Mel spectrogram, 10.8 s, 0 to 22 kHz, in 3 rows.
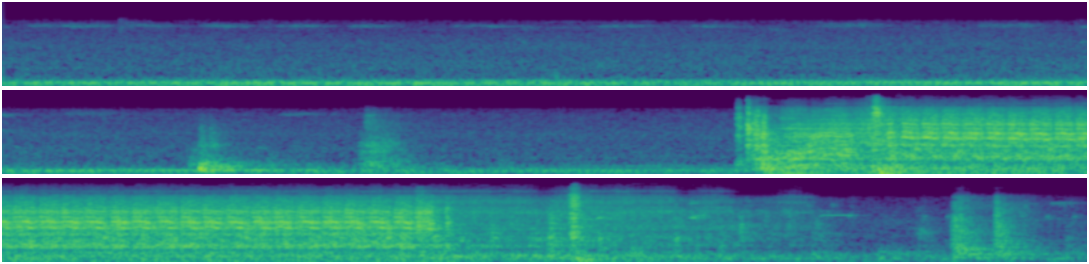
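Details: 1968 GMC C60 truck that sat unused for an unknown period and didn't run: a low hum, then cranking that catches at six seconds; it roars and runs a few seconds before falling away. Starts after storage.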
